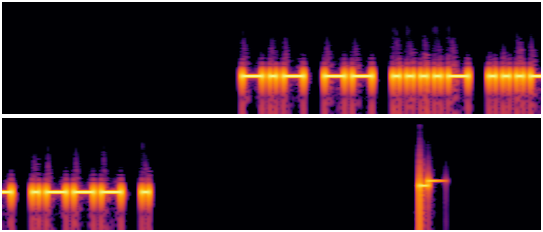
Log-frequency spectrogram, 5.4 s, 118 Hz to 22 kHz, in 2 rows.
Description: Morse code, heard as a keyed tone, about 34 wpm, 700 Hz. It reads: KM4VJE
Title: USA Call Signs - 6 Characters - 4x Character Spacing - 35wpm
